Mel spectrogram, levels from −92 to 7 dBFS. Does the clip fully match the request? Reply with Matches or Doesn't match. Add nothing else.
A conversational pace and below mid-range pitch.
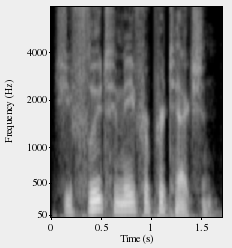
Doesn't match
